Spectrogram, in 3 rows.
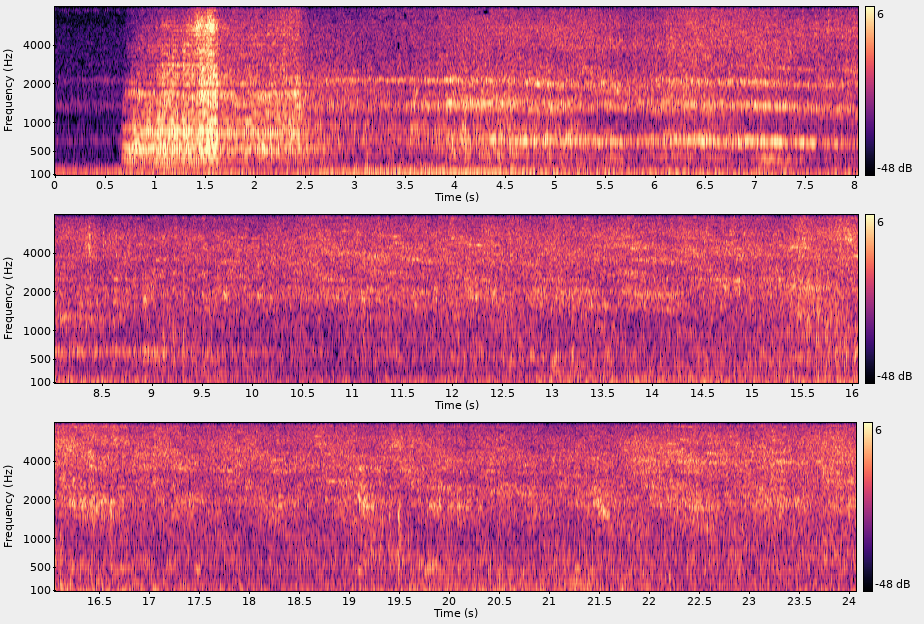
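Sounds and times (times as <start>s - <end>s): freight train rumbling past: 0.0s - 24.0s
train horn chord: 0.6s - 2.7s.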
